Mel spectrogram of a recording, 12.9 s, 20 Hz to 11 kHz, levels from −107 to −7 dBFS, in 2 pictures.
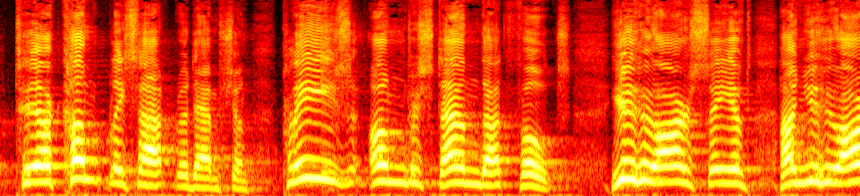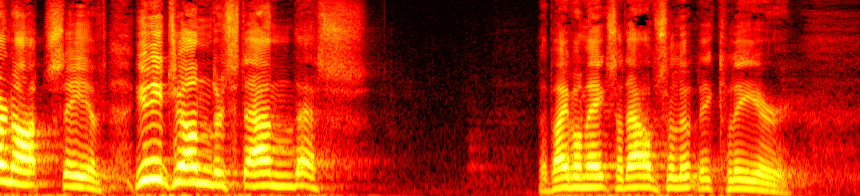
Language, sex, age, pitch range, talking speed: English, male, 60-79, 145-225 Hz, 135 wpm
